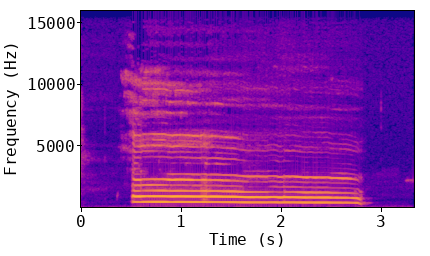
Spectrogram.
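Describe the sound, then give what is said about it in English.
A person voices a long, mournful whale-song call: one sustained, steady hooting wail lasting about two seconds, loud, sagging slightly in pitch as it ends. “And if you're on the coast, you probably speak dolphin? Yeah, or whale. Yeah. Song.”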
